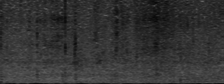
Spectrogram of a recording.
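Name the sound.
horse hooves clip-clopping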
